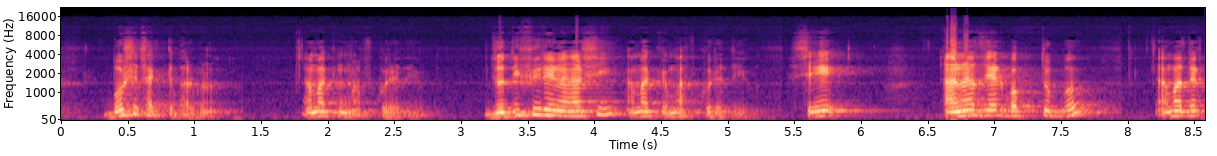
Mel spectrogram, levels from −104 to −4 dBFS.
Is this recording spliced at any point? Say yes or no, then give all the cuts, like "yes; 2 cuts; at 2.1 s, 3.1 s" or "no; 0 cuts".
no; 0 cuts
